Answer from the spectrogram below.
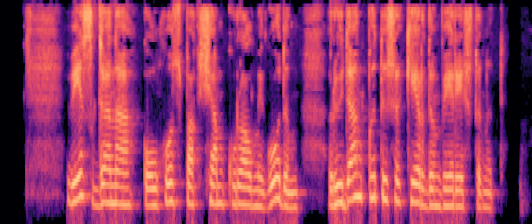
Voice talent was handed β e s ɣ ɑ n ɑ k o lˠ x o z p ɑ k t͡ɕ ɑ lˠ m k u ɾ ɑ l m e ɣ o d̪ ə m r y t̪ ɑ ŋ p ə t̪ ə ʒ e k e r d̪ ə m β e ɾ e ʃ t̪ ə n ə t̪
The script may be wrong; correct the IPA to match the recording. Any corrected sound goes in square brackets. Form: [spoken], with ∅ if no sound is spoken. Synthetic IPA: β e s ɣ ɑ n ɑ k o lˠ x o z p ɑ k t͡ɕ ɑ [∅] m k u ɾ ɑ l m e ɣ o d̪ ə m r y [d̪] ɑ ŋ p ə t̪ ə [ʃ] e k e r d̪ ə m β e ɾ e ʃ t̪ ə n ə t̪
